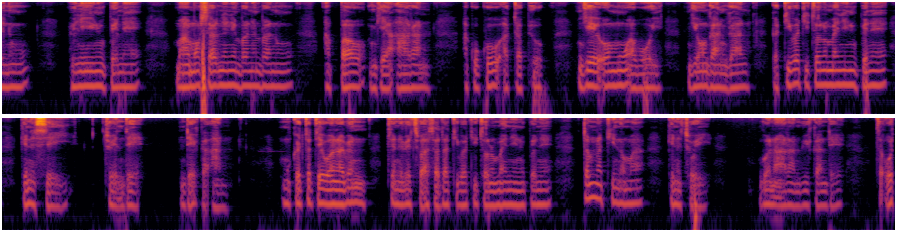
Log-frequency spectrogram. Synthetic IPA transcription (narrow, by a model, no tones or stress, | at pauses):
enu | βeninupe̞ne̞ | mamo̞salnenembanembanu | apaoŋɡea̰ʔaɾan | akukowa̰tapiok̚ | ŋɡe̞omua̰βo̞j | ŋɡeoŋɡanɡan | katiβatito̞nomaninupe̞ne̞ | ke̞ne̞se̞j | t͡ʃoḛnde̞ | nde̞ka̰ʔan | muketatewanaβe̞n | teneβe̞t͡ʃβa̰sa̰tatiβatitonomajninupe̞ne̞ | tamnatʰino̞ma | kenet͡ʃo̰j | ɡona̰ɾanbuikande̞ | t͡ʃa̰ʔo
